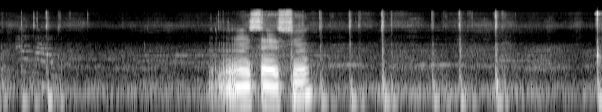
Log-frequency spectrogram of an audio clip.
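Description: Typing on a computer keyboard, a scatter of light key clicks across the clip with a short burst of tone-like sounds in the middle, while a person speaks quietly at the start.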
